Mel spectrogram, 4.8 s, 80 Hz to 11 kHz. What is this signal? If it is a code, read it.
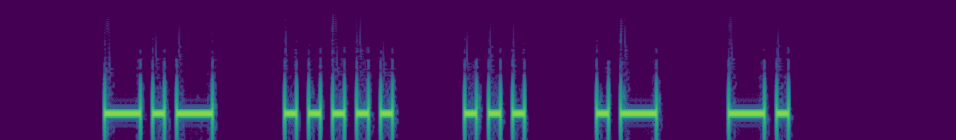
Morse code, heard as a keyed tone, about 20 wpm, spaced as for 14 wpm, 700 Hz. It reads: K5SAN
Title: 200 Lesson 32g - Letter k - Call Signs 20wpm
